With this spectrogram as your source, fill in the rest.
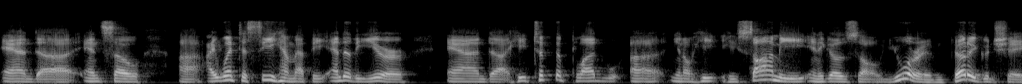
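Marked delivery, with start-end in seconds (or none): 8.6-10.2 put-on Romanian accent in English. Retelling what the doctor said at a checkup: imitating a Romanian doctor's accent. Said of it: "he kinda talks like this".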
